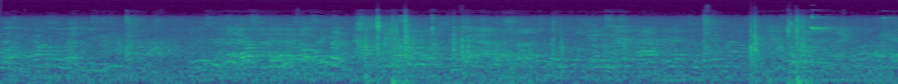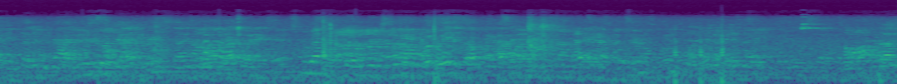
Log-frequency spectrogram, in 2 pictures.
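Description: A foosball ball cracks and knocks against the game's plastic players and walls.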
